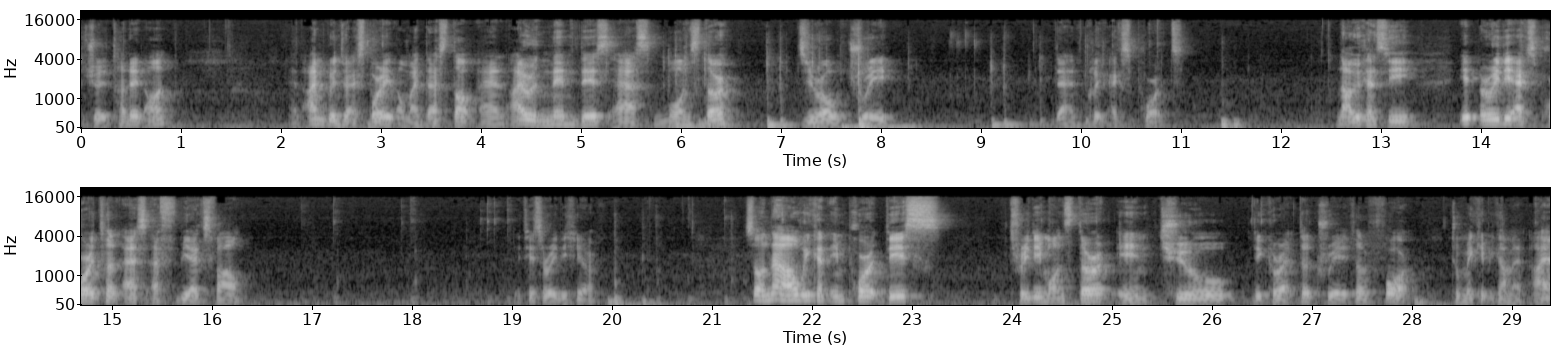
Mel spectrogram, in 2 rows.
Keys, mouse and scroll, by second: 2.9 click, 4.4 click, 5.7-9.2 typing, 5.7 click, 10.2 click, 10.6 click, 12.9 click, 14.1 click, 15.3 click, 17.2 click, 17.9 click, 18.7 click, 18.8 click, 20.3-21.1 scroll down 2, 21.6 right drag, 21.9-23.2 drag, 24.3 click, 24.8 click, 26.4 click, 28.6 click.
